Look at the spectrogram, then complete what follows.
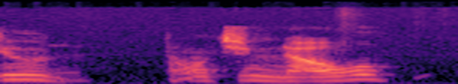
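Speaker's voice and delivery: loud stage whisper that carries. Voicing Simon leaning close to a player: loud whisper. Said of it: "he's still loudly whispering".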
